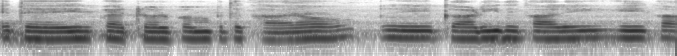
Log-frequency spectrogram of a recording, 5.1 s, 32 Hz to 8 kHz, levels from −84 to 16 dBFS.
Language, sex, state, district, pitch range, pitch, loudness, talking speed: Hindi, female, Bihar, Darbhanga, 180-195 Hz, 185 Hz, -14 LUFS, 165 wpm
